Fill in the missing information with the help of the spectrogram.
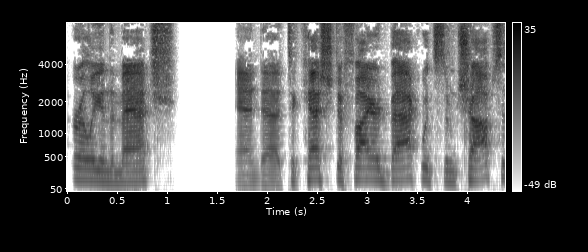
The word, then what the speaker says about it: Takeshita: Or Takeshita, I'm sorry. Jesus Christ. I was trying to say the last name earlier as I was writing his name down in my notes. For whatever reason, I couldn't say the last name. I just couldn't get it. Couldn't do it. It was Taz, I think, on commentary also was botching the pronunciation of the name. It was Takeshita, though.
